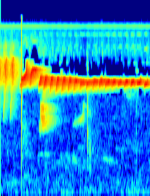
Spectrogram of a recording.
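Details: Brown-throated sunbird kept as a tame pet since young: a few sharp high chips, then a sustained, very high, even trill that runs on for over two seconds.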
